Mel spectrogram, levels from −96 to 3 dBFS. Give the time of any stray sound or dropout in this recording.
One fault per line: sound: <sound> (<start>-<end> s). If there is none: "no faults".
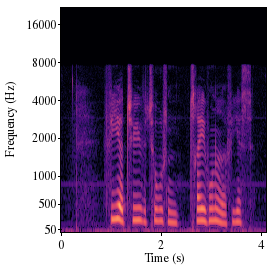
no faults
